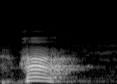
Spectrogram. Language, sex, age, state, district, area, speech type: Hindi, male, 30-45, Uttar Pradesh, Mirzapur, urban, read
